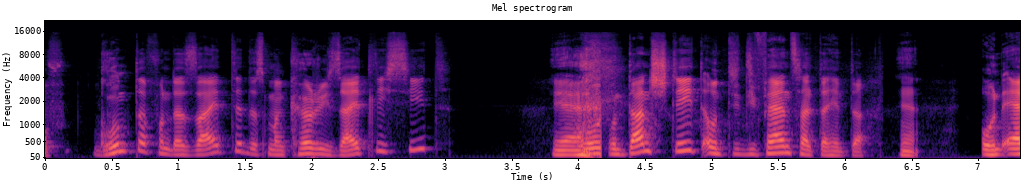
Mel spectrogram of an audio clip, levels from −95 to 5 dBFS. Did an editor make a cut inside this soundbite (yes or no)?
yes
